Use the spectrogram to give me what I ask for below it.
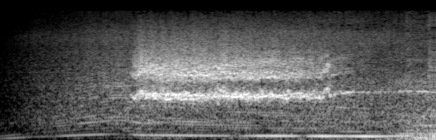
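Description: Tire squeal from a car skidding while being driven: a loud, sustained high screech that starts about a second in and holds for over a second, above a low steady engine drone.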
